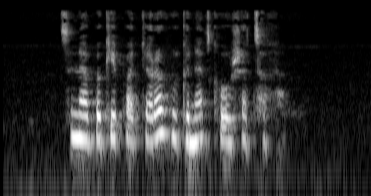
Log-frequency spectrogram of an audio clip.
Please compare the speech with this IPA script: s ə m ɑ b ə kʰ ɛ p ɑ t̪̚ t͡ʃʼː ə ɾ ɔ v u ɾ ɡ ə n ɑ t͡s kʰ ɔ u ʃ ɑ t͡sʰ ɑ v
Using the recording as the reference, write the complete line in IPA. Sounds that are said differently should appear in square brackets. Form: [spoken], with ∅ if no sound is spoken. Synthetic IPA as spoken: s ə [n] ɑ b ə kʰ [i] p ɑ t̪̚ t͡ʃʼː [ɑ] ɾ ɔ v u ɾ ɡ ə n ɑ t͡s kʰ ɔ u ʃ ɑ t͡sʰ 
